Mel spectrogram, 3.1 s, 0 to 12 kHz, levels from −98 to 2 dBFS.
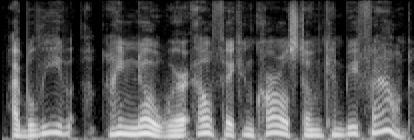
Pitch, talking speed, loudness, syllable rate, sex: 150 Hz, 215 wpm, -16 LUFS, 6.6 syllables/s, male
